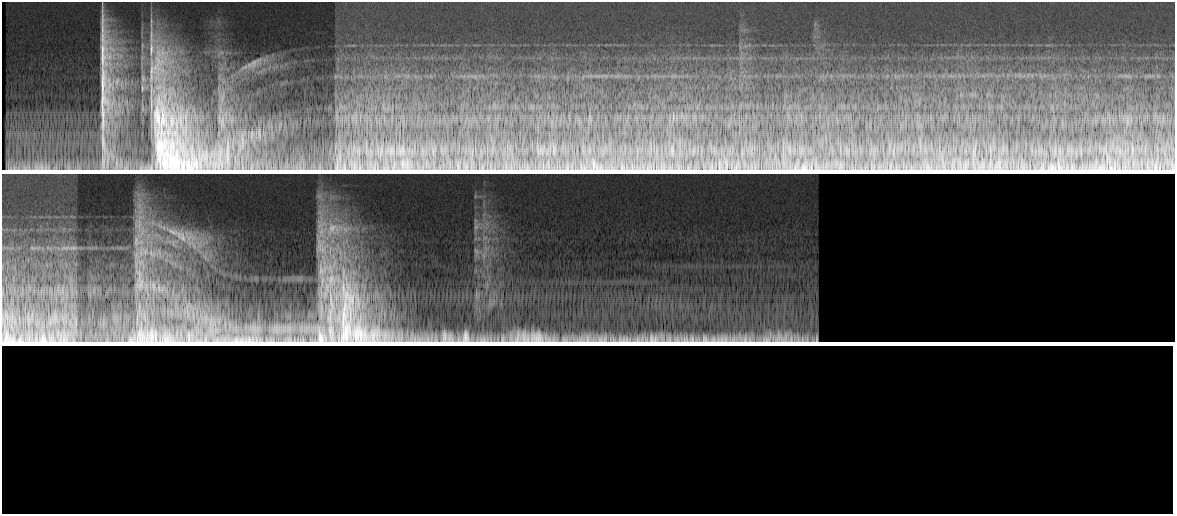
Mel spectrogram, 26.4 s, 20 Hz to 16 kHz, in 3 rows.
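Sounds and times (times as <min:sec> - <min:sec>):
elevator motor: 0:00.0 - 0:14.5.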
